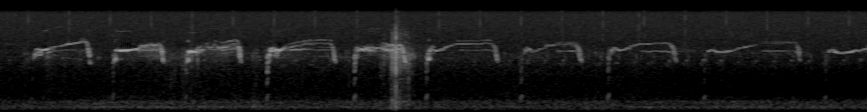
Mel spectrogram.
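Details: Bald eagles on their nest at Big Bear, filmed by a live nest camera, giving repeated high, thin whistled notes with a rising, upturned shape, roughly one per second; a sharp knock sounds midway and a soft background hiss persists.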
